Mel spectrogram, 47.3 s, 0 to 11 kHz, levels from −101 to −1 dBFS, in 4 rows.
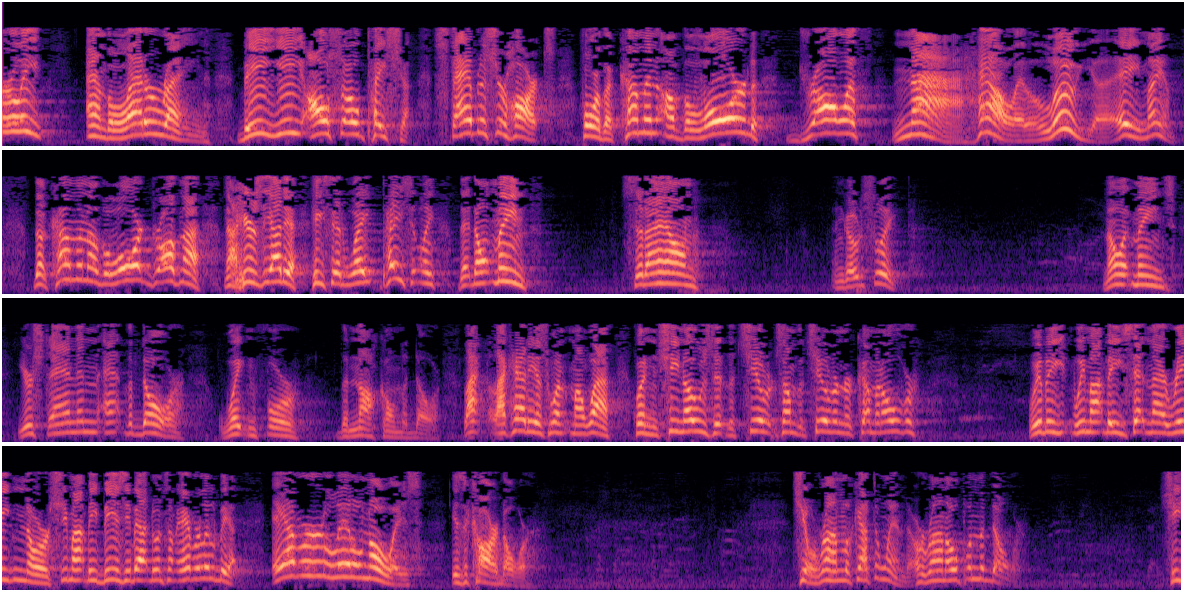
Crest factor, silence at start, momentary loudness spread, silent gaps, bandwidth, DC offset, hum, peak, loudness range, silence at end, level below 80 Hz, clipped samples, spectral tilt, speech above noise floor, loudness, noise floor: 18 dB; 0 s; 16 LU; none; 6.2 kHz; under 0.1%; none; -2 dBFS; 12 LU; 0 s; -70 dBFS; under 0.1%; -4.5 dB/octave; 47 dB; -20 LUFS; -67 dBFS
